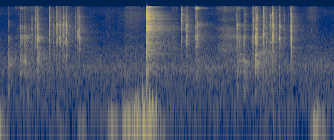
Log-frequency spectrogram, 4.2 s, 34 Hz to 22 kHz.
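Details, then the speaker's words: Wheel nuts torqued to 90 ft-lb with a Snap-on click torque wrench: ratcheting clicks under hand noise, then one sharp snap as it breaks over; torque wrench click at set torque reached. "the click is heard that means the required torque has been achieved this tire is now properly torqued on"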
